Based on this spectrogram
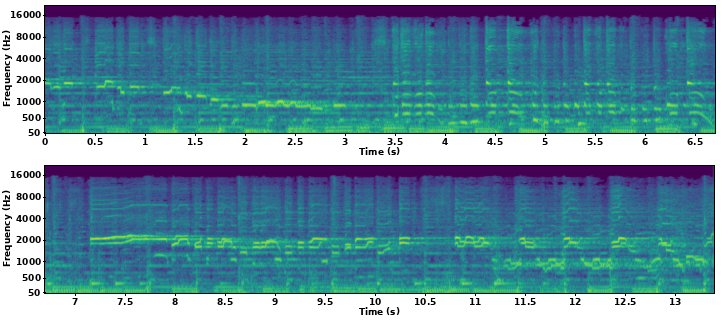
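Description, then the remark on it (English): A penny whistle played by a musician carries a lively, high melody that rises and falls over a full backing band with steady bass and drums, loud and continuous throughout. “… is known for, among other things, being a virtuoso of the penny whistle.”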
